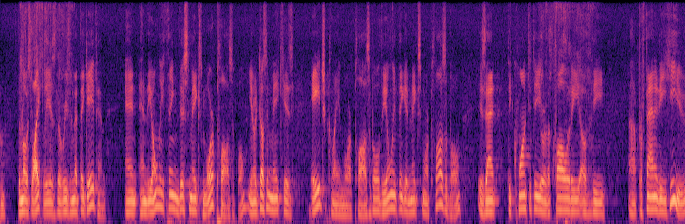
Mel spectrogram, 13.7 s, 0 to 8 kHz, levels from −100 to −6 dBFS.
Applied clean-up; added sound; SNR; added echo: neural mask model Resemble Enhance denoiser.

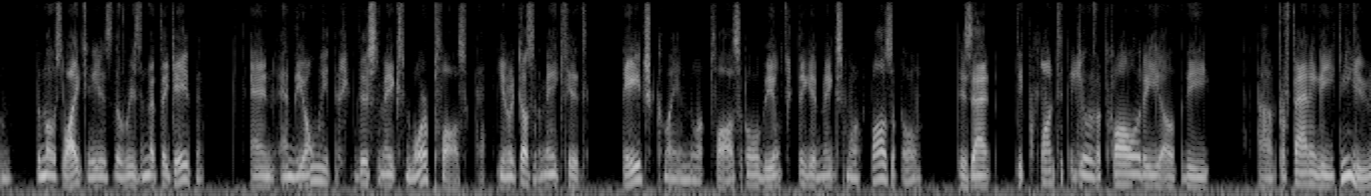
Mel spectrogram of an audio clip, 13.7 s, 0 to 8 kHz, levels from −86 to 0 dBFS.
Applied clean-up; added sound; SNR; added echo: neural diffusion model UNIVERSE++.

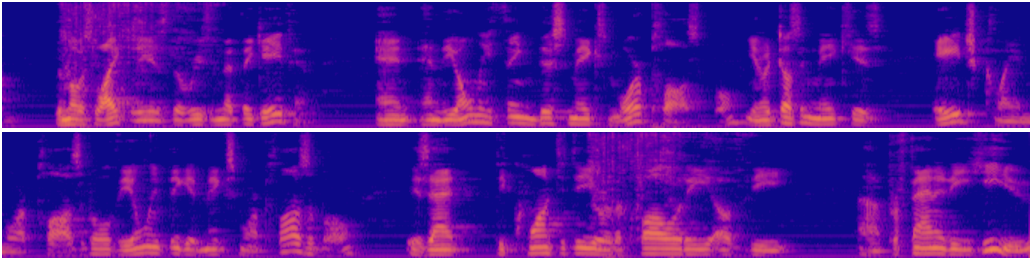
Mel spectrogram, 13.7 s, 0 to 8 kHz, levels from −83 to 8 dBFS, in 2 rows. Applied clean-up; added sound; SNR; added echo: classical method log-MMSE.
